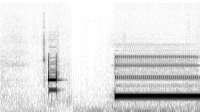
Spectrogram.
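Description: A telephone call left unanswered, with a brief electronic blip followed by a steady, clean ringback tone that starts and holds on.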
